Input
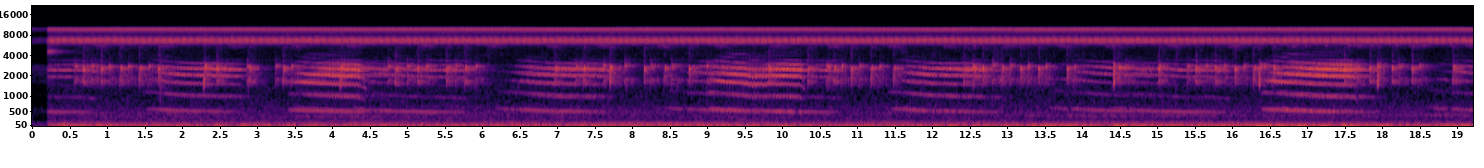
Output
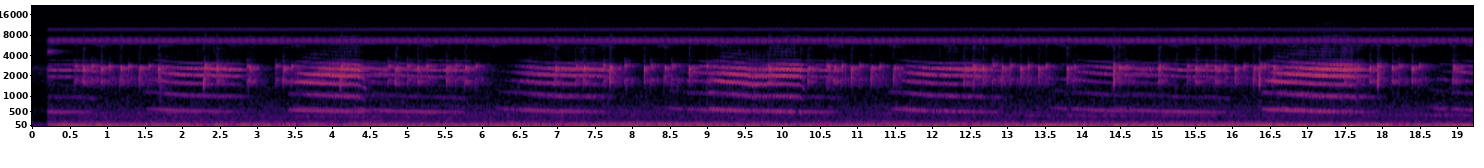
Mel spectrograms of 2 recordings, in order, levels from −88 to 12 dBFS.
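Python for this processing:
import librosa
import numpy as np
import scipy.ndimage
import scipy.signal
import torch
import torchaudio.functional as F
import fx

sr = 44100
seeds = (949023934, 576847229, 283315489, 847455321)

p1 = scipy.signal.sosfilt(scipy.signal.butter(2, 3300.0, 'lowpass', fs=sr, output='sos'), x)
p2 = 10.0 ** (-30.5 / 20.0) * np.tanh(p1 / 10.0 ** (-30.5 / 20.0))
p3 = p1 + F.gain(torch.from_numpy(p2), -6.5).numpy()
y = F.gain(torch.from_numpy(p3), -9.0).numpy()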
